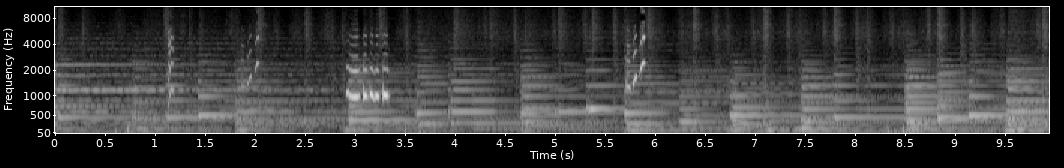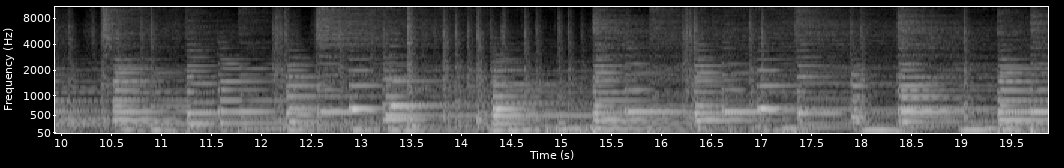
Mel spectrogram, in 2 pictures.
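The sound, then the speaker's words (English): A full orchestral passage plays continuously, with strings and winds layered together, while a few high, squeaky chirps and sliding whistles pop out near the start: the orchestral, a fictional rare African bird that can mimic every instrument in the orchestra at once, imitating the instruments. “For those of you who haven't heard Season 1, The Orbiting Human Circus of the Air, the orchestral is a rare African bird that can mimic every instrument in the orchestra at once.”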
